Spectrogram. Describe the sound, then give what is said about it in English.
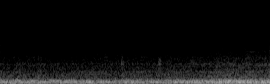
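A steady, low engine rumble fills the inside of a moving car driving to work, a constant droning hum with faint road noise and no voices, holding an even level throughout. “So I am chatting to you today from the car on my way to work.”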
